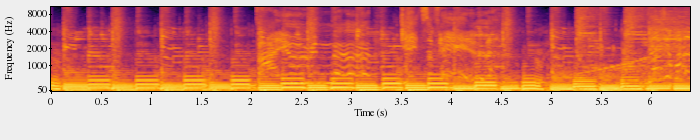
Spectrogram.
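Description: Music Man StingRay electric bass played fingerstyle, a repeating pattern of low notes, along with the original disco-rock recording.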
